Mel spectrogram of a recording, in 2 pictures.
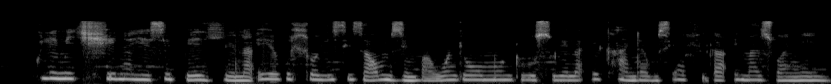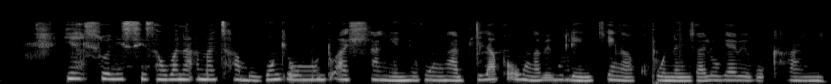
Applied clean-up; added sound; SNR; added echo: neural separator model SepFormer DNS4.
